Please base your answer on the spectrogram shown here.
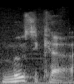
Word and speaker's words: Musica: and I just realized is it I said Musa because it like hearkened back to when I learned Spanish I don't know if it's mus or not but you tell me yeah it it's musica but you pronounce it any way you want all good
